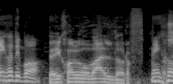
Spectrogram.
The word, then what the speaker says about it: Waldorf: Pero, factor importante sobre el que quiero detenerme, fui a un colegio Waldorf, se pronuncia Waldorf.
